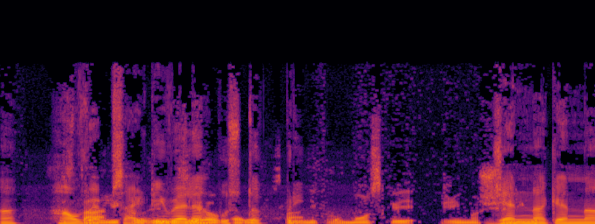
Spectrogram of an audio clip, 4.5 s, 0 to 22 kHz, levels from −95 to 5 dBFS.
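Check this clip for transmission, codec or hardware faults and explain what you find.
Three faults are present in this speech clip.

Overdone noise removal runs through the whole clip. The noise reduction was set far too hard, so frequency bands that sit close to its noise estimate are pulled down or switched off entirely, and the quieter components of the voice are removed along with the noise. The background drops and breaks up into small twinkling specks.

An echo leak appears from 0.19 to 0.37 s. A delayed copy of the voice arrives roughly 290 ms behind the original at a very low level, around 40 dB down, so it is a faint ghost rather than a clear repeat. The likely cause is a far-end echo canceller on a loudspeaker call that failed to remove all of the signal picked up by its microphone, so the residue was sent back.

Speech suppressed in double talk occurs twice. From 0.34 to 0.49 s the voice drops sharply, at worst by something like 20 dB, for about 150 ms. 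From 0.74 to 2.64 s there is a milder but longer dip of around 10 dB, affecting roughly one and a half seconds in total. This is likely an echo canceller that could not tell its own talker from loudspeaker echo while both sides spoke, and attenuated both. The voice audibly sags during these stretches.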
